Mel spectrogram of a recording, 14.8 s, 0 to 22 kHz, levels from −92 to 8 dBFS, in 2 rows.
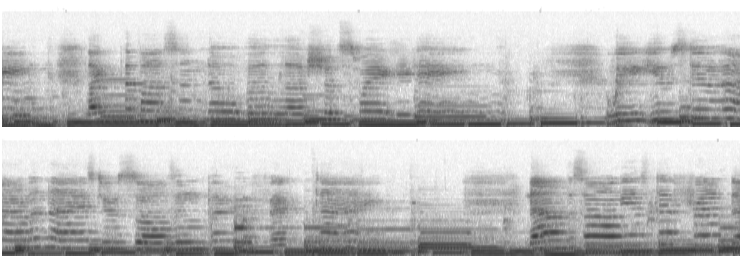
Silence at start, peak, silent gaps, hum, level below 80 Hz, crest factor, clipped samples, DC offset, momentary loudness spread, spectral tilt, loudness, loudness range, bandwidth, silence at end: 0 s; -8 dBFS; none; none; -32 dBFS; 12 dB; under 0.1%; under 0.1%; 4 LU; -9 dB/octave; -21 LUFS; 1 LU; 6.8 kHz; 0 s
